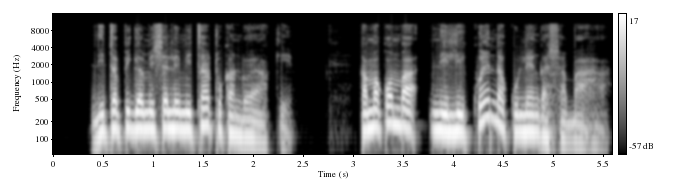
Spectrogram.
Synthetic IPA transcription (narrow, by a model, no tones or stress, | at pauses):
nitapiɠamiʃalɛmitatukandɔjakɛ̰ | kamakwambanilikwɛndakulɛŋɡaʃaɓa̰ha̰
